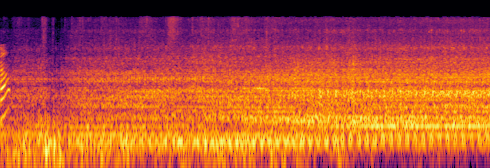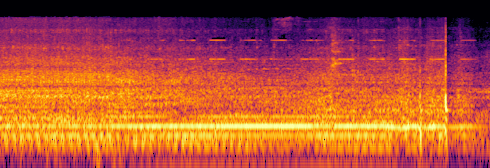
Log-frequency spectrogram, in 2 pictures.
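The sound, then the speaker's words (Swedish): A tractor engine runs steadily for the whole stretch, a loud, even diesel drone with a deep rumbling hum, ending with a brief clunk near the finish. “Så då ska vi hoppa in i traktorn.”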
